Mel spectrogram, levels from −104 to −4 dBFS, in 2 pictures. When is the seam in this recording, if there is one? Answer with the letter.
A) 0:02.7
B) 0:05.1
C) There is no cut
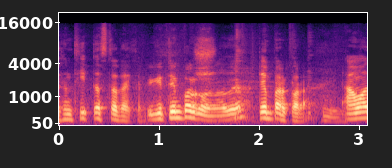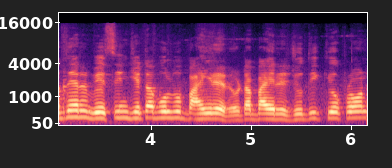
C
